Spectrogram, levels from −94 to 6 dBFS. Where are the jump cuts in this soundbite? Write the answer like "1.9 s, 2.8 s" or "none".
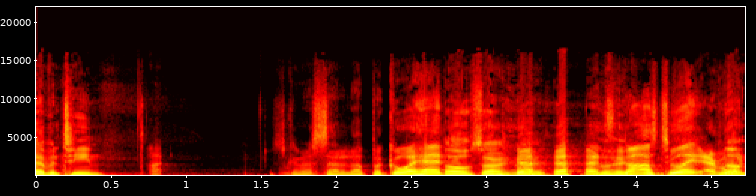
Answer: none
